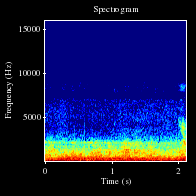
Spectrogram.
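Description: A fighter jet roars overhead outside a fish market in Greenland, a loud, continuous low rumble filling the whole moment with no break.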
